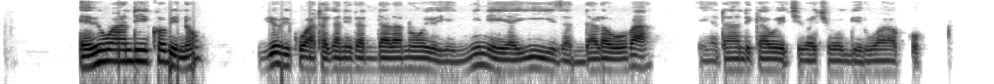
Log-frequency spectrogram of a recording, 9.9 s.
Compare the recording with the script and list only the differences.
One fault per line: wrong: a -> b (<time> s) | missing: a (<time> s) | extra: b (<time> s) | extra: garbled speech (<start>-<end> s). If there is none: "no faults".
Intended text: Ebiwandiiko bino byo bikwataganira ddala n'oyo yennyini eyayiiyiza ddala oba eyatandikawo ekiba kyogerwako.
no faults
